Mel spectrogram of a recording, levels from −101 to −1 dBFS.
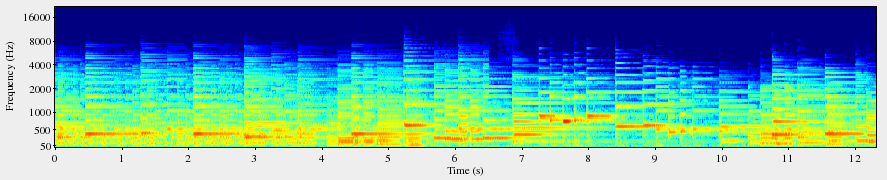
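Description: From 0 to 6.51 s, periodic clock jitter: interference wobbles the converter's sampling clock at around 2 kHz, spraying sidebands roughly that far above and below every component of the music, strongest in the high frequencies. The result is a rough, metallic edge.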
